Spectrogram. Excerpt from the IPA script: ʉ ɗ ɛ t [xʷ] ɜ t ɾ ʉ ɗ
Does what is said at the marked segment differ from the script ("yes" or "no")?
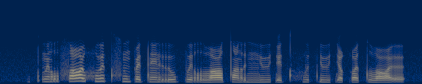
no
